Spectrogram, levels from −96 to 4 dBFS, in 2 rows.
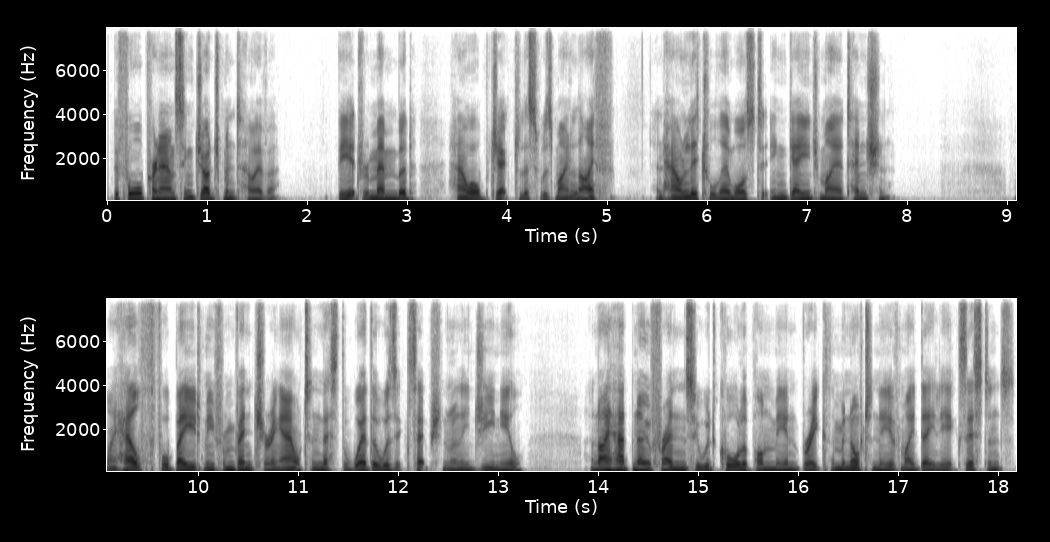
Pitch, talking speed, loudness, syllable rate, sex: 115 Hz, 170 wpm, -19 LUFS, 6.0 syllables/s, male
